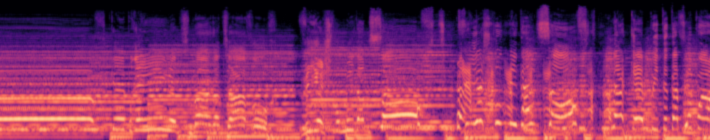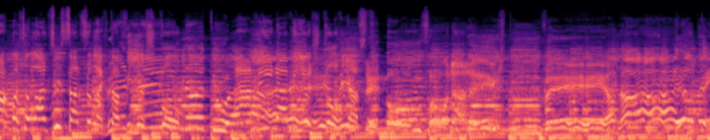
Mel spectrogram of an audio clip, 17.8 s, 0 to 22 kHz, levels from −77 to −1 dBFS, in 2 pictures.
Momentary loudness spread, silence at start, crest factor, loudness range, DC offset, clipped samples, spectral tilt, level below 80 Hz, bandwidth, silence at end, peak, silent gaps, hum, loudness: 4 LU; 0 s; 12 dB; 1 LU; under 0.1%; under 0.1%; -5.5 dB/octave; -24 dBFS; 17.5 kHz; 0 s; 0 dBFS; none; none; -13 LUFS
